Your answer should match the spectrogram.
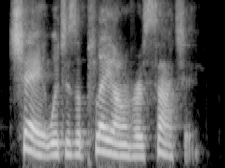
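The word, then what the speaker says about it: Versachoi: his uh moniker is V E R SA Ch and it looks like Versa Choi when you write it in English, but it's really versa, which is a play on Versace, right?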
